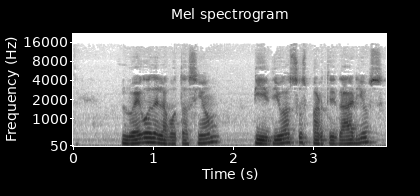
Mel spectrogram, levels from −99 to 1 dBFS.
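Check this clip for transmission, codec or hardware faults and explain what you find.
No faults turn up in this clip.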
